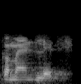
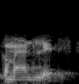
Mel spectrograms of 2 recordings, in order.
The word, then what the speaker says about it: cmdlets: First thing that, and the most important thing, the way it's known is commandlets. CMDLETS, the way it's pronounced is commandlets.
